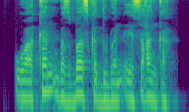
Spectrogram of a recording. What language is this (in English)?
Somali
